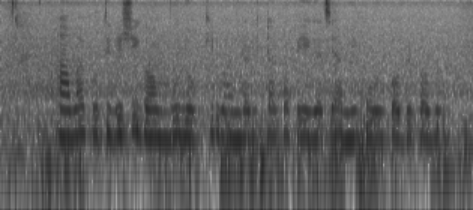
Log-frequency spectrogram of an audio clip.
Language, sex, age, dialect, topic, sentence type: Bengali, female, 25-30, Standard Colloquial, banking, question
